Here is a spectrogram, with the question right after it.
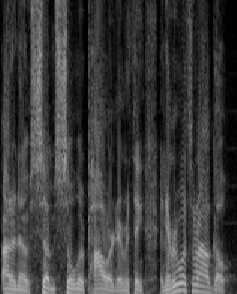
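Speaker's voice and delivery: normal talking voice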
